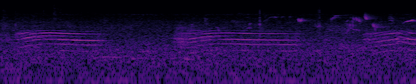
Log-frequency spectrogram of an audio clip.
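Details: Ring-tailed lemurs at the lemur island of Opole Zoo in Poland give long, harmonic mew-like calls, level then gently falling, three in a row a little over a second apart, with faint chirps and quiet background hiss.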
